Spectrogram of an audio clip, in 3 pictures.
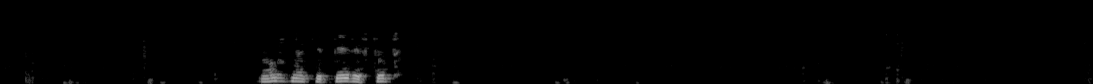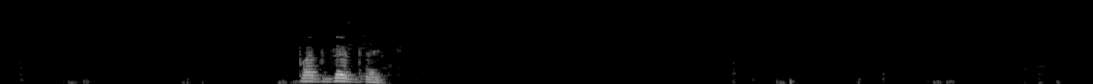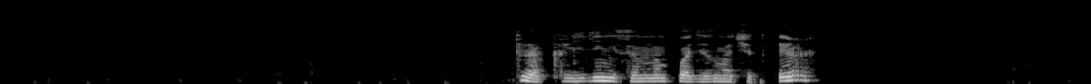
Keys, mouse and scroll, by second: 0.8 shift+middle click, 0.8 scroll up 1, 2.0 scroll up 1, 2.2-4.2 middle drag, 4.4-8.0 middle drag, 8.8 shift+click, 9.5-10.8 middle drag, 11.5 r, 12.6 click, 13.6 g, 14.4 click, 14.8-18.2 middle drag, 18.6 r, 19.4 click, 20.2 g, 21.2 click, 21.5-24.6 middle drag, 25.9 middle click, 27.5 KP_1, 29.3 r, 31.9 click.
